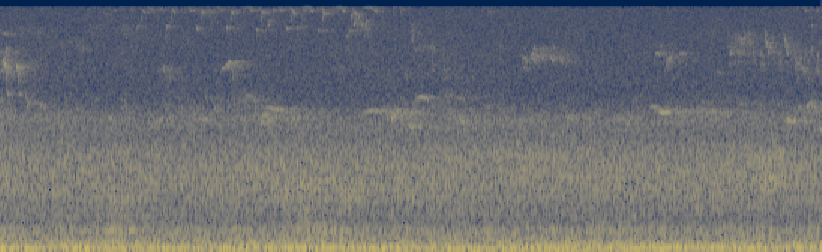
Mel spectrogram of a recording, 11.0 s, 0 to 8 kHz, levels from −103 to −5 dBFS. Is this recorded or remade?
recorded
